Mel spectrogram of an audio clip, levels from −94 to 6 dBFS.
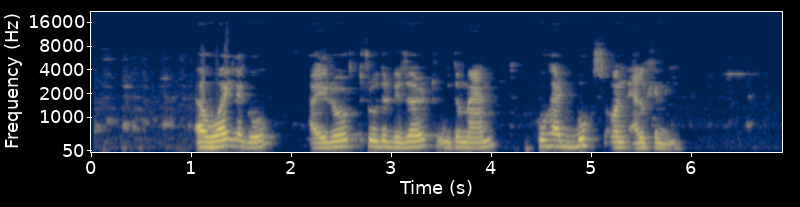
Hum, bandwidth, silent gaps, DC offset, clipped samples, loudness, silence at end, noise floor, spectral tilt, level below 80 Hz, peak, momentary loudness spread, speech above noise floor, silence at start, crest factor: none; 7.6 kHz; none; under 0.1%; under 0.1%; -18 LUFS; 1.05 s; -53 dBFS; -7 dB/octave; -60 dBFS; -2 dBFS; 13 LU; 36 dB; 0.3 s; 18 dB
